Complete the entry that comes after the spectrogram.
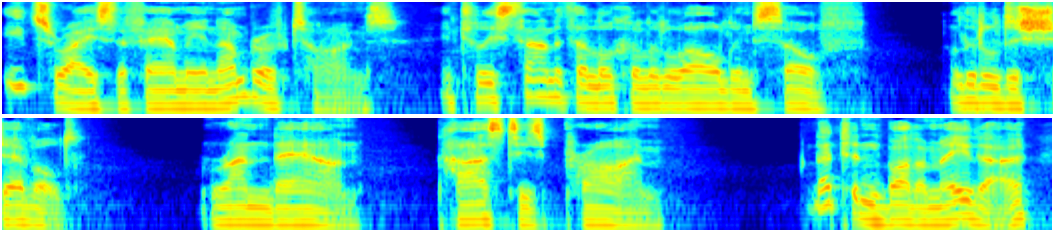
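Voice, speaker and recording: An Australian man reading his own humorous stories as scripted narration, in an expressive, wry way. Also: fairly low pitch, moderate pace, slightly rough.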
